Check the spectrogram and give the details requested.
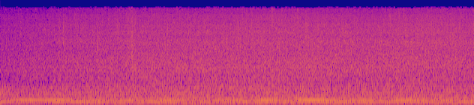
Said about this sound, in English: Then, as if some serendipitous moment had occurred, the heavens had opened and the rain had poured.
